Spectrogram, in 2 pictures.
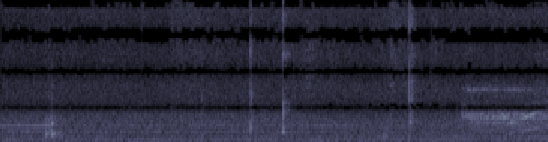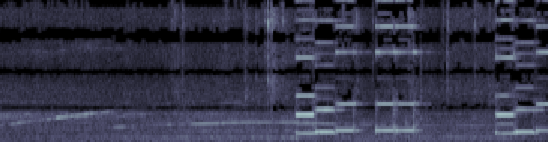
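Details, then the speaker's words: Respironics Esprit ventilator switched on by its toggle switch during a vent check gives a rising whirring sweep like an airplane warming up, then two-tone electronic alert beeps; normal start-up sequence. "Okay, you just flick it up, and it'll sound like an airplane starting to warm up when it goes."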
